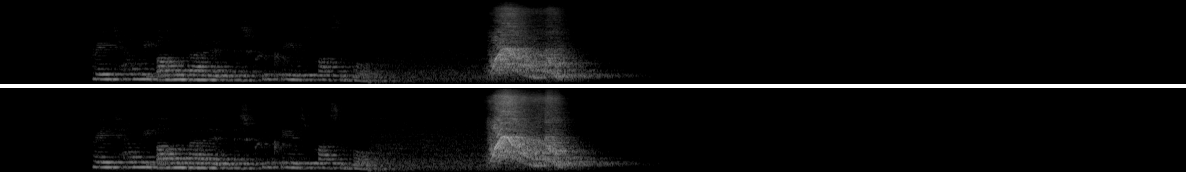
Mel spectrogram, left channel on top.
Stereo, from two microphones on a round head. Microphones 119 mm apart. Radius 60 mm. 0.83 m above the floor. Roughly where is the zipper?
Right.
